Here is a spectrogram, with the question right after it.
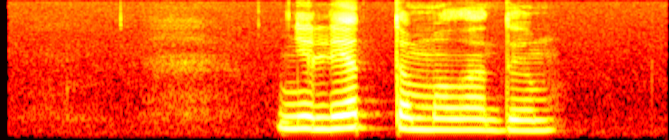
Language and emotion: Russian, neutral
